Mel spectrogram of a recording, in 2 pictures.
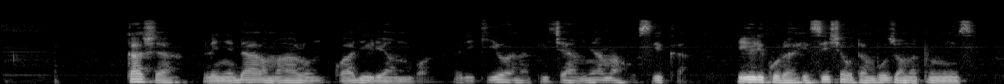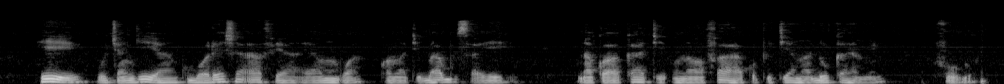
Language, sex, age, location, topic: Swahili, male, 18-24, Dar es Salaam, agriculture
